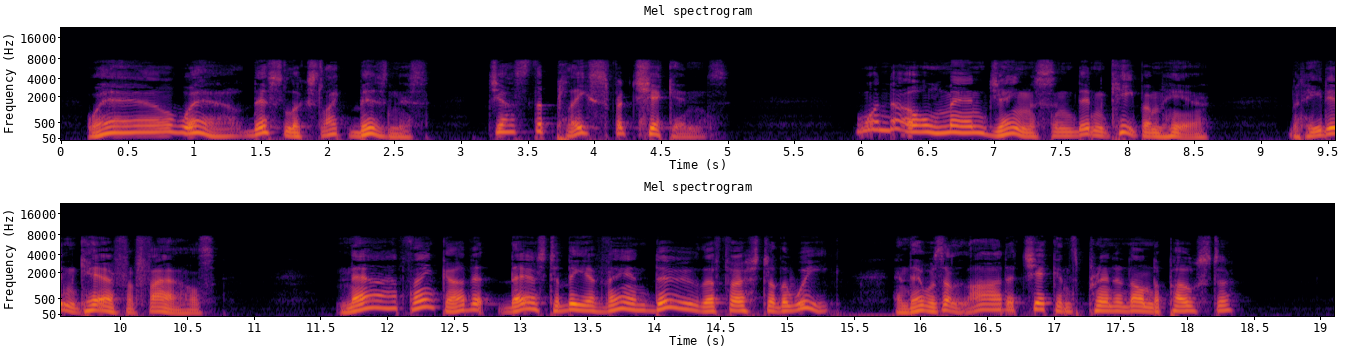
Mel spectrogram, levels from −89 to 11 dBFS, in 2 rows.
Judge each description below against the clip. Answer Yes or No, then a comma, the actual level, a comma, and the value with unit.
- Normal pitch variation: No, wide, 8.6 semitones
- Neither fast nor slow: Yes, average, 160 wpm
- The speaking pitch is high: No, low, 135 Hz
